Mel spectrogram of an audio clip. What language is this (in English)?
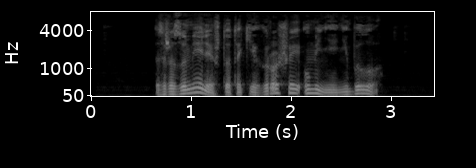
Belarusian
